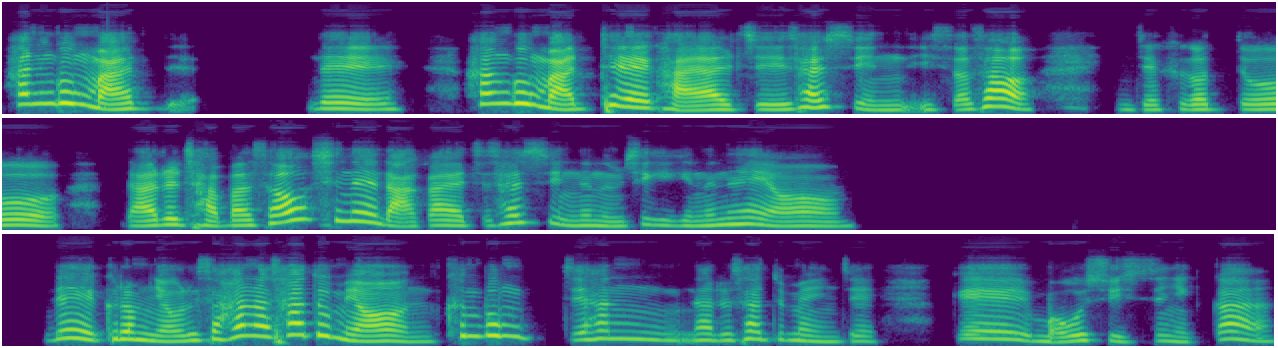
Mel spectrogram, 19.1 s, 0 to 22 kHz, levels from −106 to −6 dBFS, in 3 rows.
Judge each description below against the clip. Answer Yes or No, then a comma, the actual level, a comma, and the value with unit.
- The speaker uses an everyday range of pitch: No, wide, 7.1 semitones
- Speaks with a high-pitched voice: Yes, high, 200 Hz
